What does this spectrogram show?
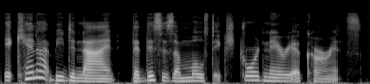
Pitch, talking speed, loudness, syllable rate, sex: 170 Hz, 180 wpm, -21 LUFS, 5.8 syllables/s, female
